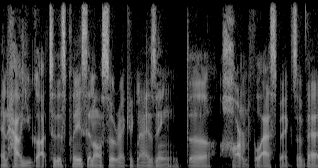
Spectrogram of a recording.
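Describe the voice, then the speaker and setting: A man with an American accent speaks at a moderate pace, showing vocal fry and ordinary pitch variation. The sound is dry and close with no echo, on a very clean recording with a silent background. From Zimbabwe, Harare; early childhood in New Jersey. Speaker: college student. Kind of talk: interview storytelling. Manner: halting at times.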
